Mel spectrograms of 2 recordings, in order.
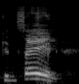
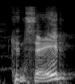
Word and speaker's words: Kincaid: Dalton Kincaid.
